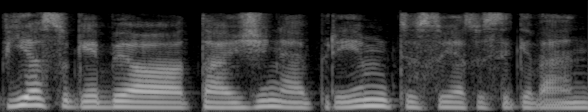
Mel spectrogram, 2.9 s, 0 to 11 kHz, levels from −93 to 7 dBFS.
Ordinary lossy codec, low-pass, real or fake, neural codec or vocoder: AAC, 48 kbps; 7.2 kHz; real; none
